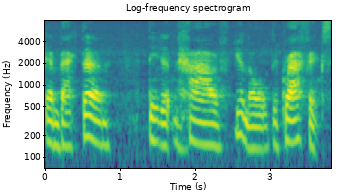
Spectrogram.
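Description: In a Southern US accent, a woman with a very deep, low pitch talks at a fairly slow pace with fairly even intonation. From South Carolina. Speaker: vlogger. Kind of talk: casual vlog monologue. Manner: halting, many fillers. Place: home room. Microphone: phone near.

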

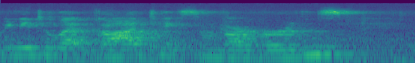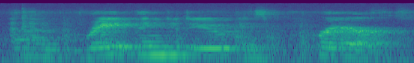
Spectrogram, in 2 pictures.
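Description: Over noticeable background noise and audible room echo, a woman speaks at a fairly slow pace with ordinary pitch variation. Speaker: church health presenter. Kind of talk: health talk and prayer. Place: church. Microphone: podium.

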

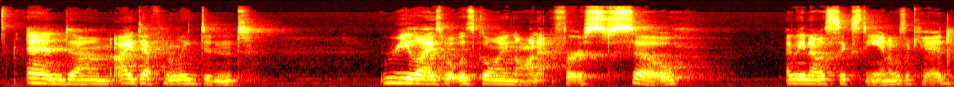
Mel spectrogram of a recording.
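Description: Long, frequent pauses break up a woman's speech, her intonation fairly even, with audible room echo and light background noise. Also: moderate pace. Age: 20s. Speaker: beauty youtuber; beauty vlogger. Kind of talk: casual chat. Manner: casual, filler-heavy. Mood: candid, reflective. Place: home room.

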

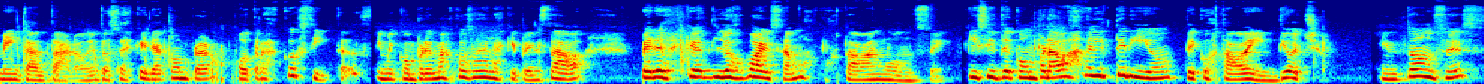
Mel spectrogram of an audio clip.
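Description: Very wide pitch swings at a fairly quick pace, over light background noise. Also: woman. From Venezuela. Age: 20s. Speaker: lifestyle vlogger. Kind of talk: casual haul talk to camera. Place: home room. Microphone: phone near.

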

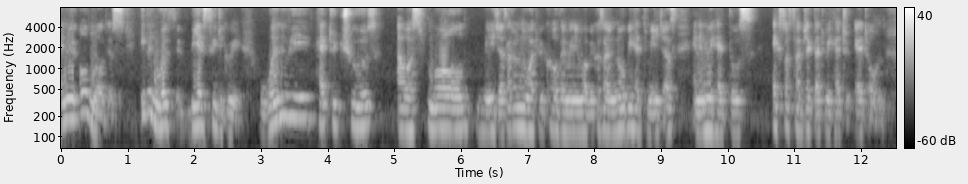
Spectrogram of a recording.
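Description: With a dark, mellow tone and a somewhat breathy quality, a man speaks at a moderate pace amid light background noise and audible room echo. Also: ordinary pitch variation. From South Africa. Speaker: YouTuber and mature medical student. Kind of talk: vlog monologue. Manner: casual, conversational. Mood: reflective, earnest. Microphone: camera far.

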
